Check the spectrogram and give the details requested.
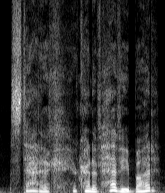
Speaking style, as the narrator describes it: groaned

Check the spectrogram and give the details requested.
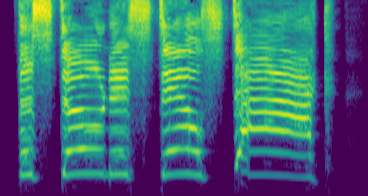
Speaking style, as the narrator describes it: I shouted

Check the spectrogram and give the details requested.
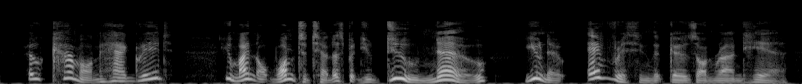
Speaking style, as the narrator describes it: said Hermione in a warm, flattering voice

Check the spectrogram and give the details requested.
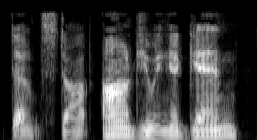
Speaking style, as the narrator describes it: said Harry wearily

